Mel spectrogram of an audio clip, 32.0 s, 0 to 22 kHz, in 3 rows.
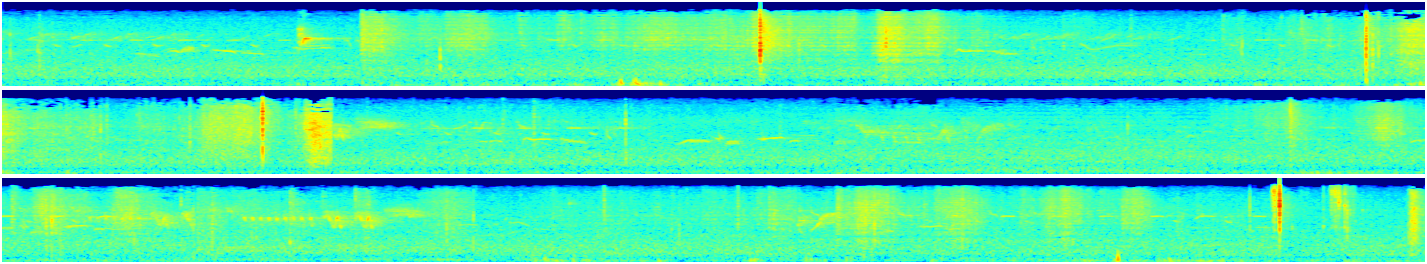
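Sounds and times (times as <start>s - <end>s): faint birds chirping: 0.0s - 31.9s
rustling of greens and leaves: 2.6s - 8.2s, 9.1s - 13.4s, 19.9s - 32.0s.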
